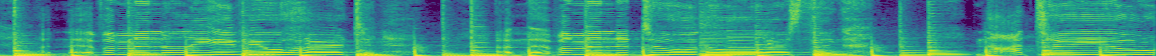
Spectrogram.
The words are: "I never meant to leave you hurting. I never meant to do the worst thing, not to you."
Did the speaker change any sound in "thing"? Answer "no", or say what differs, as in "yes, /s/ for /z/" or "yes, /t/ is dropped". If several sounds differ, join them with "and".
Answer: no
